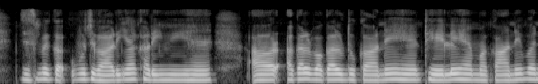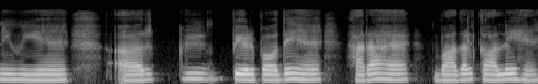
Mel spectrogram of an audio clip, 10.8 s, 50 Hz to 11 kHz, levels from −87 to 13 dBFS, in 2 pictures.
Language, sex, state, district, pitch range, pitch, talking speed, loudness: Hindi, female, Bihar, Saran, 170-180 Hz, 175 Hz, 135 wpm, -15 LUFS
